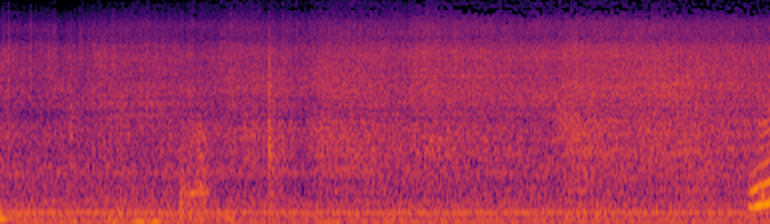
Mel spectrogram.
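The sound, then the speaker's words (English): Food sizzling and frying in a pan while burrito fillings are cooked, a steady crackling hiss with a low hum underneath and a few faint stirring clicks. “It's not my first time cooking because I know how to cook. I can cook some meal.”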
